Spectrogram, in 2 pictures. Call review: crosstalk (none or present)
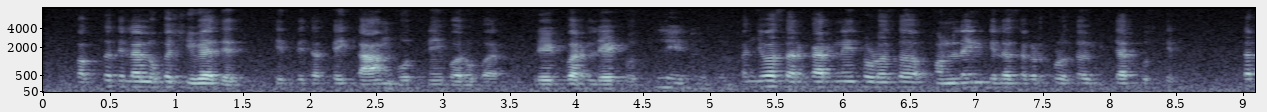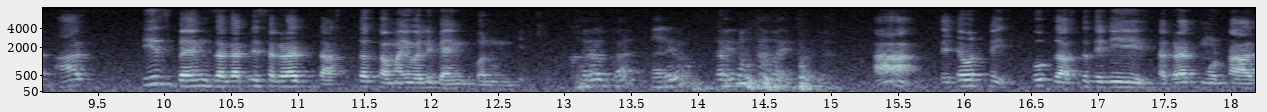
none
